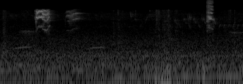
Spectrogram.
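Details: Female Double-collared seedeater calling to stir males into song: one loud, high, rasping chirp, a softer echoing note just after it, then another sharp high chip near the end.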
